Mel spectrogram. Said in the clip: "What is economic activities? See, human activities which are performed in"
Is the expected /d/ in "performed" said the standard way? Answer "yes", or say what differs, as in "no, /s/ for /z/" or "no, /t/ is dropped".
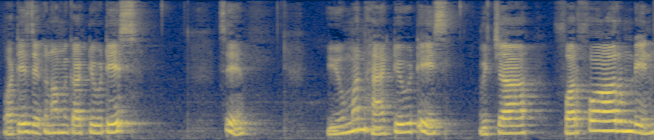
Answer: yes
